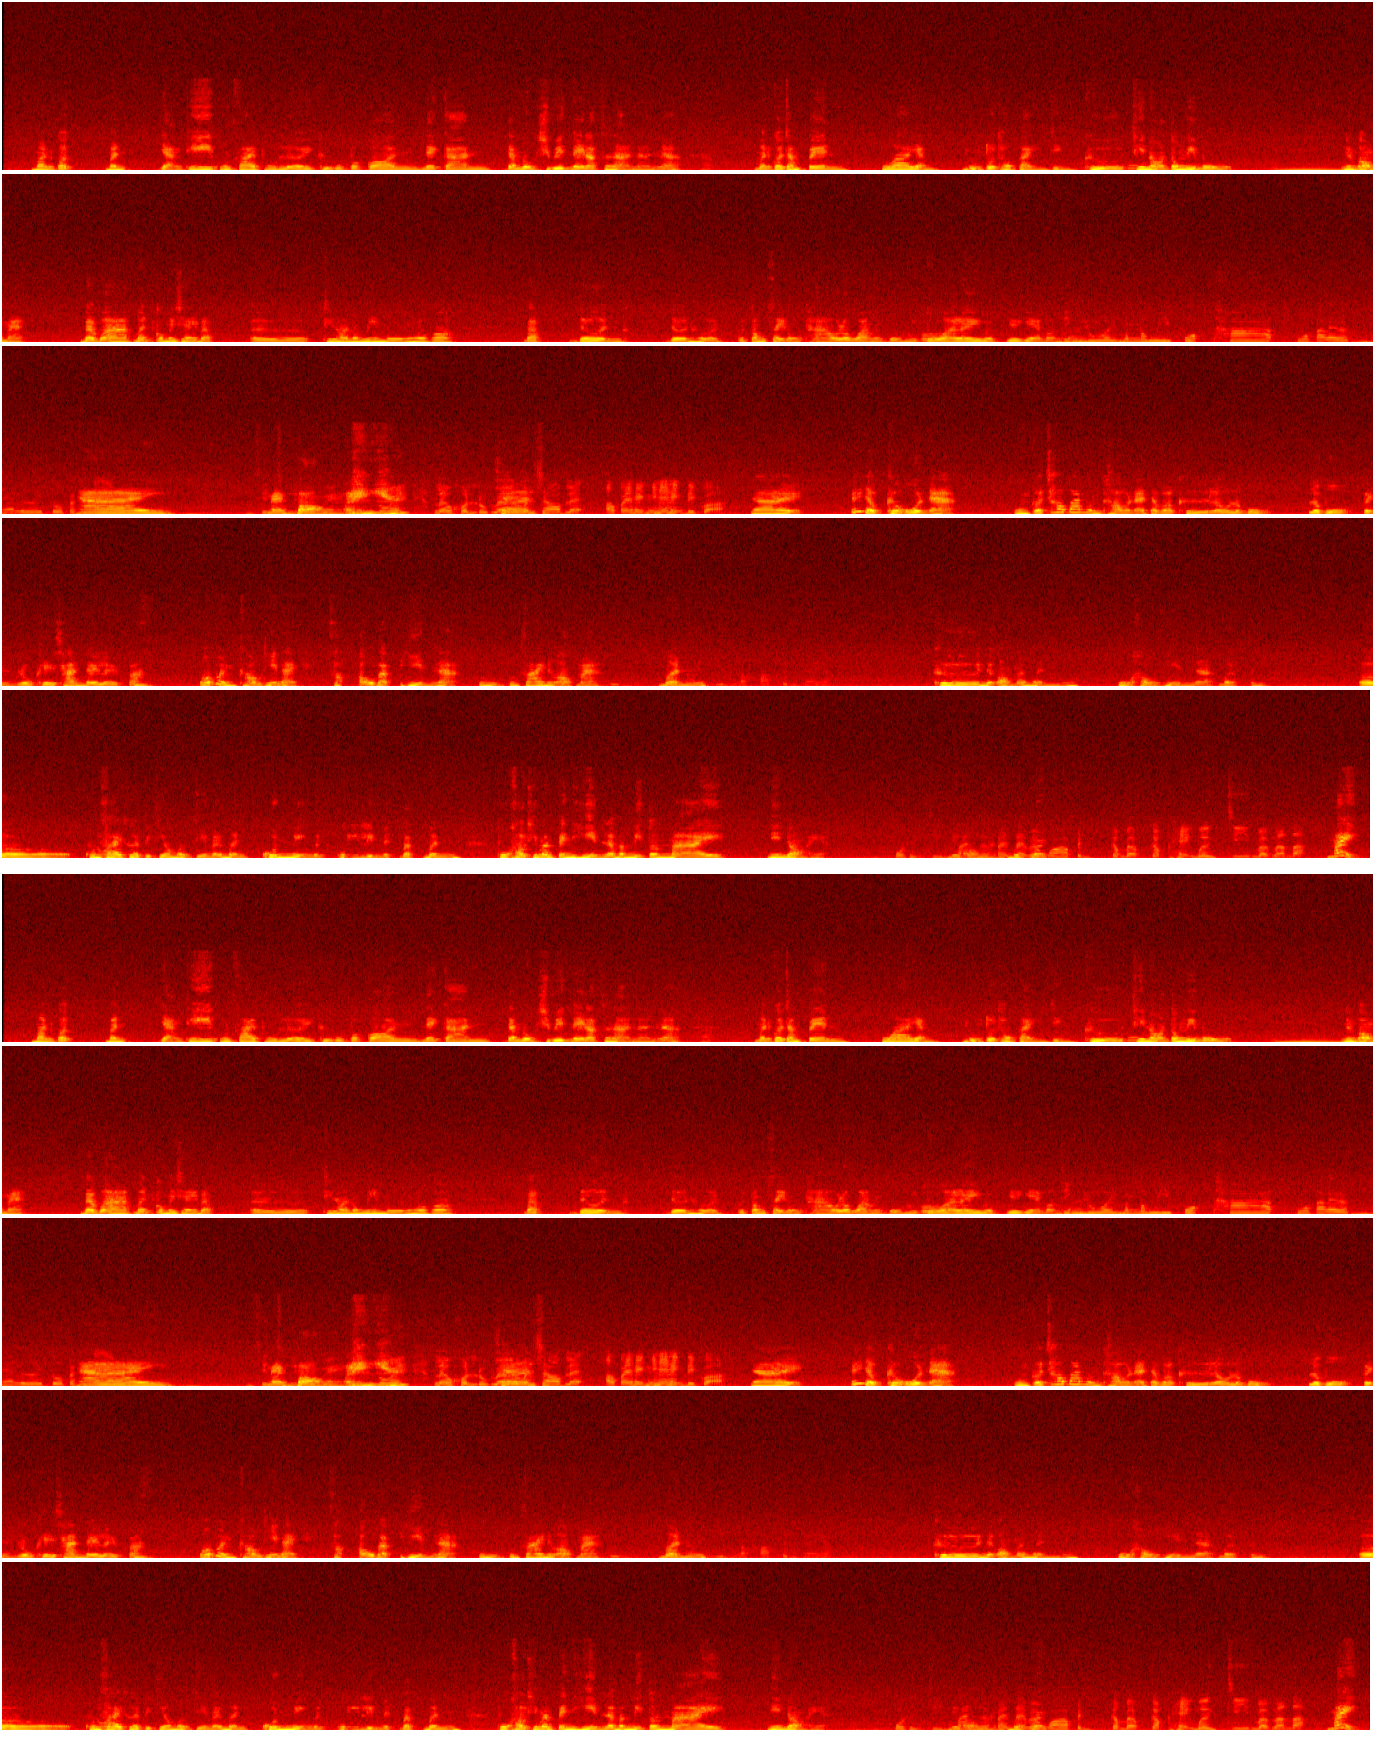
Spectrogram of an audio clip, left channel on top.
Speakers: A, on the left; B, on the right.
A: มันก็มันอย่างที่คุณฝ้ายพูดเลยคืออุปกรณ์ในการดำรงชีวิตในลักษณะนั้นน่ะ
B: อืมค่ะ
A: มันก็จำเป็นเพราะว่าอย่างยุงตัวเท่าไก่จริงๆคือที่นอนต้องมีมุ้ง
B: อืมอุ้ยอืม
A: นึกออกไหมแบบว่ามันก็ไม่ใช่แบบ
B: เออ
A: เออที่นอนต้องมีมุ้งแล้วก็แบบเดินเดินเหินก็ต้องใส่รองเท้าระวังโหมีตัวอะไรแบบเยอะแยะมากมายอืม
B: อืมเออจริงด้วย มันต้องมีพวกทากพวกอะไรแบบนี้แน่เลย ตัวแปลกๆอืม
A: ใช่
B: ชื้นชื้นอยู่อุ้ยอุ้ยเริ่มขนลุกแล้วเริ่มไม่ชอบแล้วเอาไปแห้งๆดีกว่า
A: แมงป่อง <laughs> อะไรเงี้ยใช่ใช่เอ้ยเดี๋ยวคืออุ่นน่ะอุ่นก็ชอบบ้านบนเขานะแต่ว่าคือเราระบุระบุเป็นโลเคชันได้เลยปะ <laughs> ว่าเป็นเขาที่ไหนเขาแบบหินน่ะคุณคุณฝ้ายนึกออกไหม
B: อุ้ยเขาแบบยินเหรอคะ
A: เหมือน
B: เป็นยังไงอะ
A: คือนึกออกไหมาเหมือนภูเขาหินน่ะเหมือนเออคุณฝ้ายเคยไปเที่ยวเมืองจีนไหมเหมือนคุณหมิงเหมือนกุ้ยหลินเหมือนแบบเหมือน
B: คือมัน
A: ภูเขาที่มันเป็นหินแล้วมันมีต้นไม้นิดหน่อยอ่ะ
B: อืมพูดถึงจีนไม่าเคยไปแต่แบบว่าเป็นกับแบบกับแพงเมืองจีนแบบนั้นอะ
A: นึกออกไหมเมืองเมืองไม่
